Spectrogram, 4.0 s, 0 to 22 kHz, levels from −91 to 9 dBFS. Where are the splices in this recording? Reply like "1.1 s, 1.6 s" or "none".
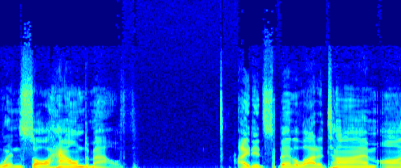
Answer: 2.6 s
